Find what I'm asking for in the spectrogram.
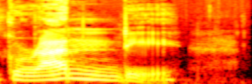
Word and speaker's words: Grande: Apparently, Grande is not meant to be pronounced like it is at Starbucks. It's Grandi. Ariana Grandi.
